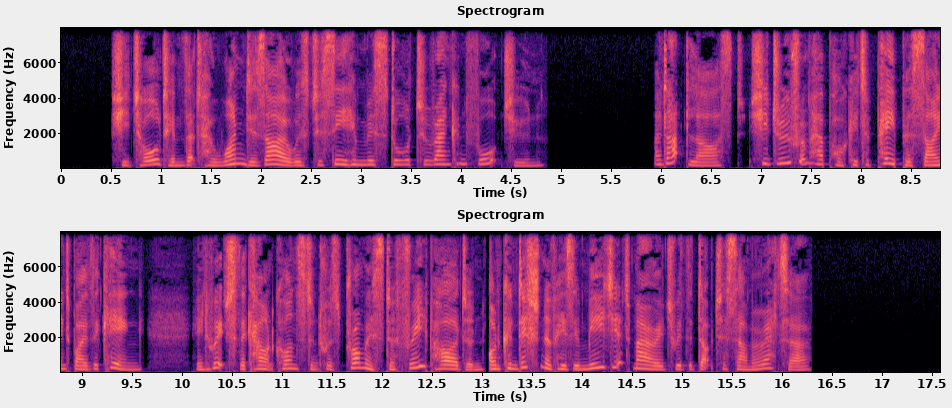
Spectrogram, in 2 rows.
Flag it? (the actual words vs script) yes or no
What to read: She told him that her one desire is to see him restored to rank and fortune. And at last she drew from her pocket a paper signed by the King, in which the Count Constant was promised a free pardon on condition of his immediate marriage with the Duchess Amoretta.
yes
